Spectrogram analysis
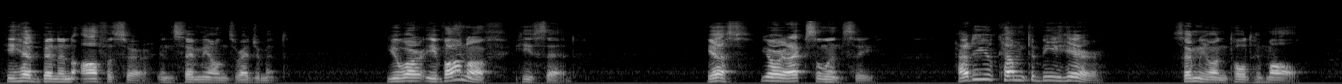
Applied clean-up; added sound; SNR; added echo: none; none; none; none.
